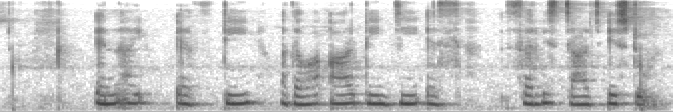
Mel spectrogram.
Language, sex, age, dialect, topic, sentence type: Kannada, female, 25-30, Coastal/Dakshin, banking, question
